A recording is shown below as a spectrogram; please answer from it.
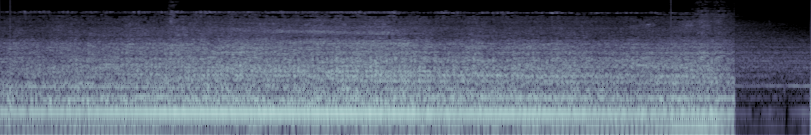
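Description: Helicopter flying overhead over a mountain pass, a steady loud droning rotor and engine hum with a strong low tone, holding level for several seconds before cutting off abruptly near the end.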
